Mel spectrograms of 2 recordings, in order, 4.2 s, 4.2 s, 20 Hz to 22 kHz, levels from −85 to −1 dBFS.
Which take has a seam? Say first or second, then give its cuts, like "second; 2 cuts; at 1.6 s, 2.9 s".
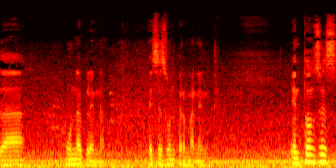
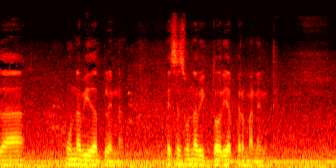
first; 2 cuts; at 1.0 s, 2.2 s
